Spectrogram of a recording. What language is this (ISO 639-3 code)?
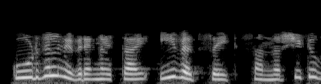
mal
